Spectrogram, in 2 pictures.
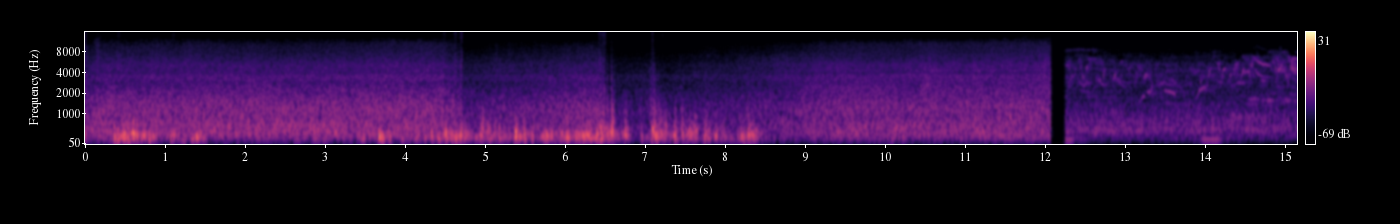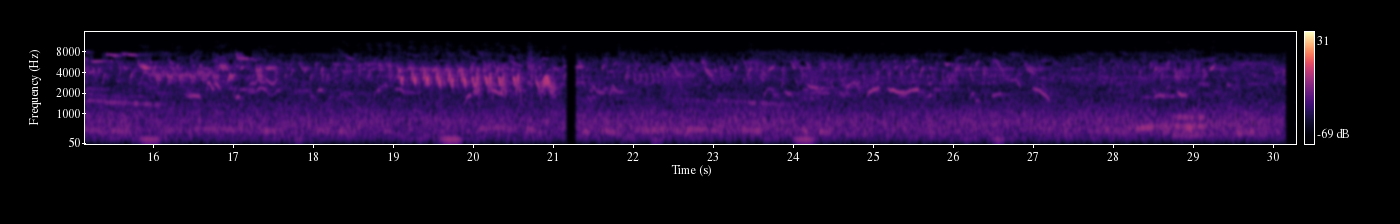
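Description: For the first twelve seconds or so, wind buffets the microphone. Then, after a sudden cut, a chorus of small birds chirps and sings over marsh and reedbed. A fast rattling trill comes a little past the middle, and faint low thuds sound roughly every two seconds.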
